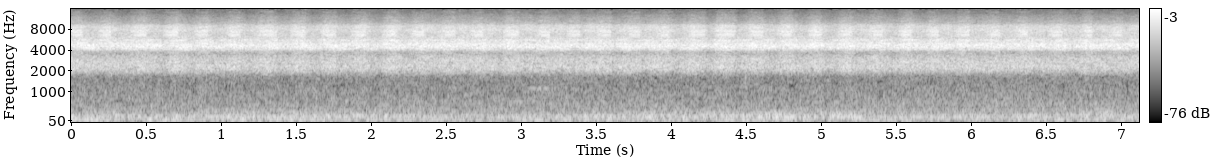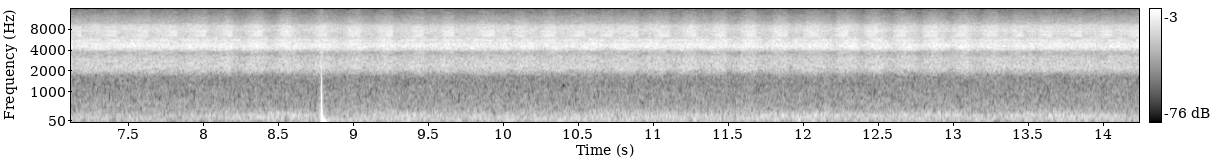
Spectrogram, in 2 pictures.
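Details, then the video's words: Chorus of crickets over a bay on Korčula in Croatia, a continuous high-pitched buzzing that throbs in quick regular pulses, broken once by a single sharp click. "view of one of the bays in Korcula with sounds of crickets"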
